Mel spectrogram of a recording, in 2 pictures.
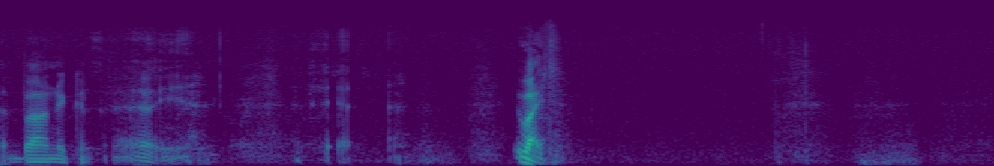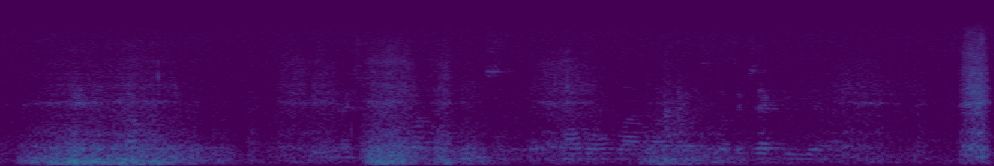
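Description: A middle-aged man lectures calmly, heard through a microphone.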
